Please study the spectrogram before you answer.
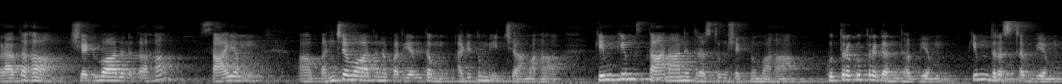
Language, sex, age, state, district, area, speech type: Sanskrit, male, 30-45, Telangana, Medchal, urban, spontaneous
